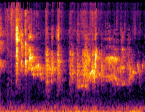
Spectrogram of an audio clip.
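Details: Budgerigar chirping: a busy stream of warbled, chattering notes sliding between mid and high pitch, with steady low hum in the background.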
